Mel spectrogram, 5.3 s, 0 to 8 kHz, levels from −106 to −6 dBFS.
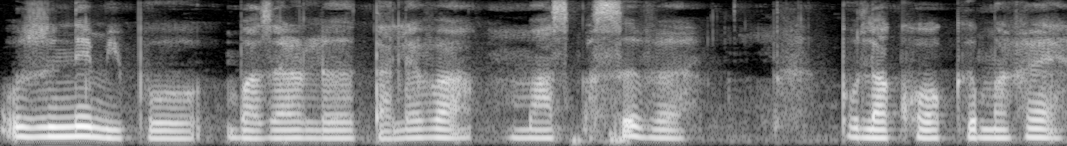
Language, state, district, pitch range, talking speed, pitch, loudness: Chakhesang, Nagaland, Dimapur, 165-180 Hz, 125 wpm, 170 Hz, -19 LUFS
